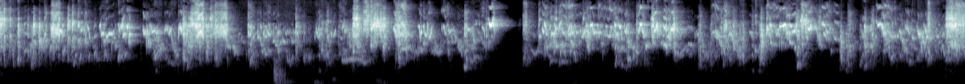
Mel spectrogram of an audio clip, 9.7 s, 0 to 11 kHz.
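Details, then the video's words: A group of pet budgies chatters loudly and nonstop, overlapping squawks, chirps and warbles forming a dense noisy chorus with one brief lull near the middle. "1 hour of budgie sounds with background noise for relaxation"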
